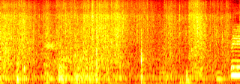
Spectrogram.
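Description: Clear plastic bag crinkling as it is pulled off a small aquarium tank, with a few light knocks of the tank in between.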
